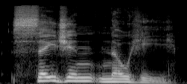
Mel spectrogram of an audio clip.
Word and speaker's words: Seijin no Hi: Even if just to witness something along the lines of, and I'm going to try and pronounce this, Seijin no Hi. – Oh, very good. That's exactly how it's pronounced.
